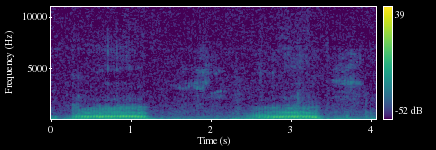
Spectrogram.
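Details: Relaxed domestic cat lying on a bed and purring; two long, smooth purr phrases with a quiet breath-in gap between them.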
